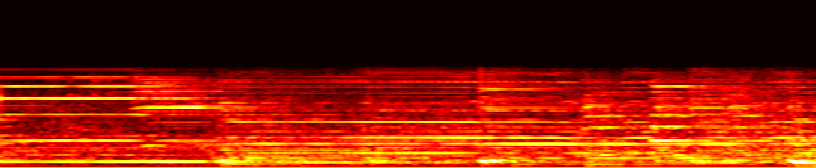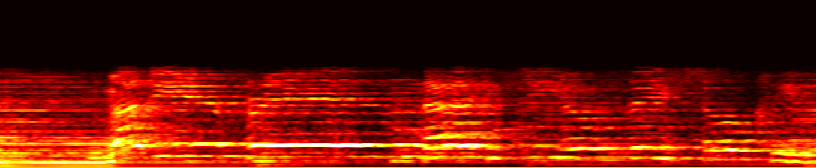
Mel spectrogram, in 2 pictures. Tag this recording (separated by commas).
Music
